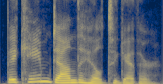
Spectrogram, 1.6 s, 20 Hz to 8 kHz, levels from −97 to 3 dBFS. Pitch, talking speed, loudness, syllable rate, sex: 195 Hz, 220 wpm, -17 LUFS, 5.5 syllables/s, female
